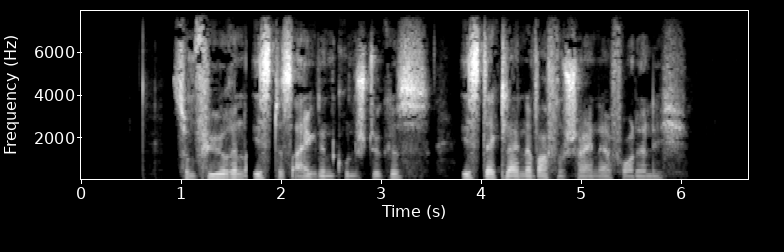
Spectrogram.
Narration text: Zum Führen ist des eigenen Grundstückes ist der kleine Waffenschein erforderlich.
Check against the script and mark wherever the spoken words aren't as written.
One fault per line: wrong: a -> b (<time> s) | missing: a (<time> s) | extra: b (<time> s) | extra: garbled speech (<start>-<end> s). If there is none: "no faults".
no faults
